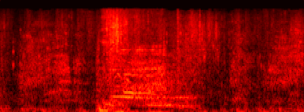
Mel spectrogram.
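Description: A wild boar grunts and snorts nearby.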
